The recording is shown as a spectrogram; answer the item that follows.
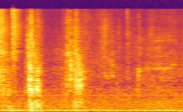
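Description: A picture book's paper page being turned on a bookstand: a few short rustles and taps in about the first second.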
